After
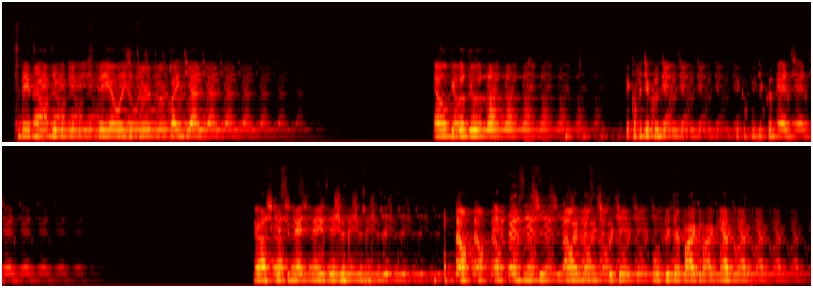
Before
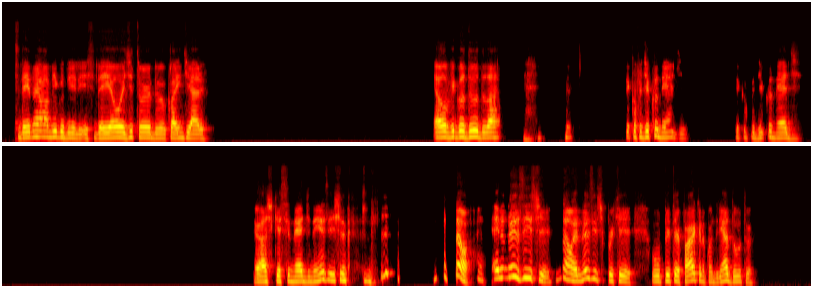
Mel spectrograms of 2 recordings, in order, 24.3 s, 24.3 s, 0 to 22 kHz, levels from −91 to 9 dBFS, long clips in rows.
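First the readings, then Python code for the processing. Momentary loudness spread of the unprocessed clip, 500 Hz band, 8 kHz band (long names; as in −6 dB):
15 LU, −5.5 dB, can't be measured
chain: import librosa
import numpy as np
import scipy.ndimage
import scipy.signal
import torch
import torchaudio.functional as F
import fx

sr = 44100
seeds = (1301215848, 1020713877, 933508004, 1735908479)

p1 = fx.dereverb_blind(x, sr, rt60_s=1.8)
p2 = p1 + fx.echo_feedback(p1, sr, ms=264, feedback_pct=54, wet_db=-9.0, dry=0)
p3 = fx.robotise(p2, sr, hz=186.0)
p4 = fx.room_shoebox(p3, sr, seeds[0], volume_m3=1600.0, walls='mixed', distance_m=0.35)
y = F.gain(torch.from_numpy(p4), -3.5).numpy()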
